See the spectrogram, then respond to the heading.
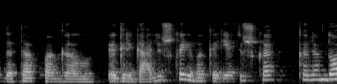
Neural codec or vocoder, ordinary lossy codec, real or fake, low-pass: none; Opus, 64 kbps; real; 7.2 kHz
